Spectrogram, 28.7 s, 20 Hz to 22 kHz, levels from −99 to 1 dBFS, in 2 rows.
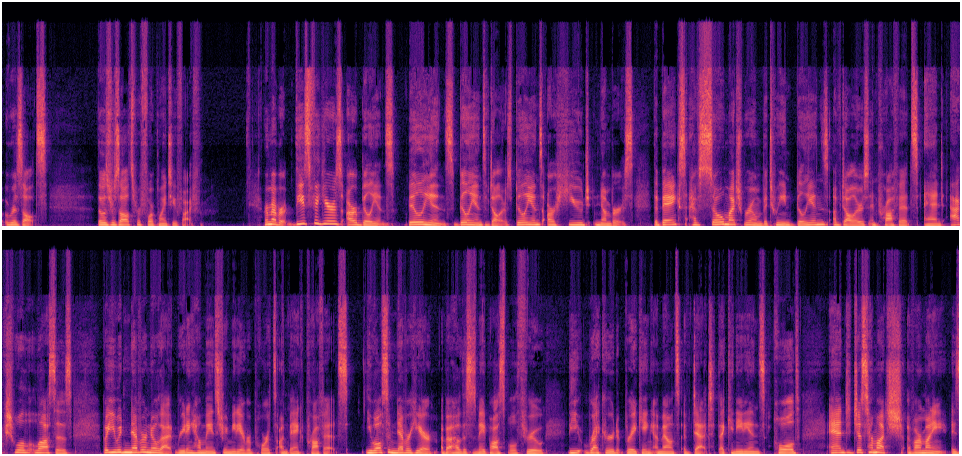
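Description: A straightforward speech recording with nothing technically wrong to point to anywhere in it.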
